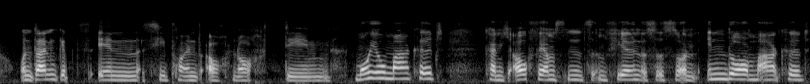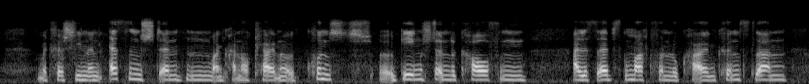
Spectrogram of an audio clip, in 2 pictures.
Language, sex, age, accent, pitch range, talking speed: German, female, 20-39, German, 190-225 Hz, 135 wpm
